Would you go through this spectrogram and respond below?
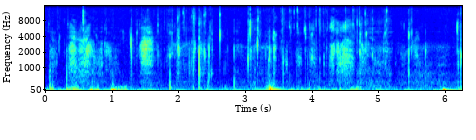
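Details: Domestic cat chewing a tuna mini stick indoors, heard up close: scattered moist clicks and soft crunches with low thumps, slower and more uneven than steady munching.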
